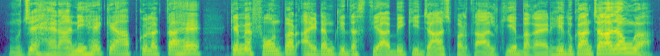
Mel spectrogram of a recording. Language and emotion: Urdu, disgusted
